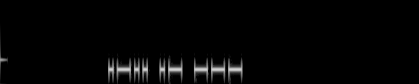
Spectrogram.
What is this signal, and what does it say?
Morse code, heard as a keyed tone, about 28 wpm, 700 Hz. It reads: LAO
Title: USA Call Sign Postfixes - 3 Letters 28wpm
